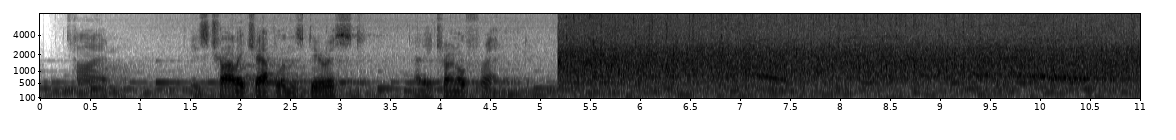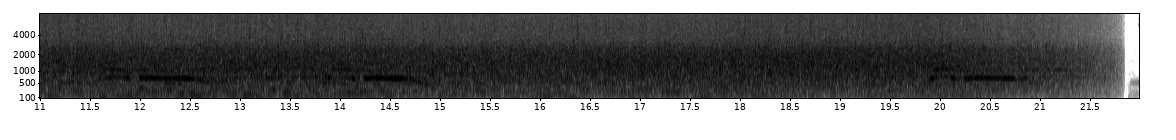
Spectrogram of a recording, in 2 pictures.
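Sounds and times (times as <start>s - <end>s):
speech: 0.4s - 4.8s
long sustained audience applause: 5.2s - 21.9s.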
